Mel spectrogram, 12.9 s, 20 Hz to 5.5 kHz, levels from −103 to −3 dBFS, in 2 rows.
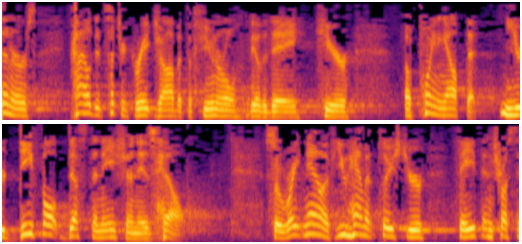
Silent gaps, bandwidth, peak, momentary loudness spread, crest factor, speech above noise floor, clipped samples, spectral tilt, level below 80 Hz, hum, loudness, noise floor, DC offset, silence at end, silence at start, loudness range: none; 5.4 kHz; -4 dBFS; 11 LU; 14 dB; 23 dB; under 0.1%; -8 dB/octave; -62 dBFS; none; -18 LUFS; -40 dBFS; under 0.1%; 0 s; 0 s; 2 LU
